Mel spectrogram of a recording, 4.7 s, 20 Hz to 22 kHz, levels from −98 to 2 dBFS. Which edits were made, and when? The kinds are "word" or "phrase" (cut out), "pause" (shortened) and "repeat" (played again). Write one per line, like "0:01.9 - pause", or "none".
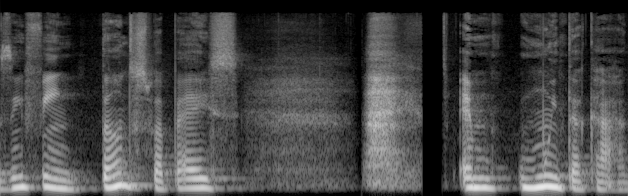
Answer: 0:03.2 - pause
